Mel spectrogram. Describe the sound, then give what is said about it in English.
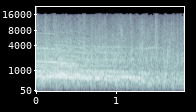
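An Elevation church audience applauds an announced expansion with a 1,500-seat auditorium: dense clapping mixed with a few cheers and whoops, steady and sustained throughout, easing slightly toward the end. “And I hope you're clapping that loud when I tell you how much it's going to cost.”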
